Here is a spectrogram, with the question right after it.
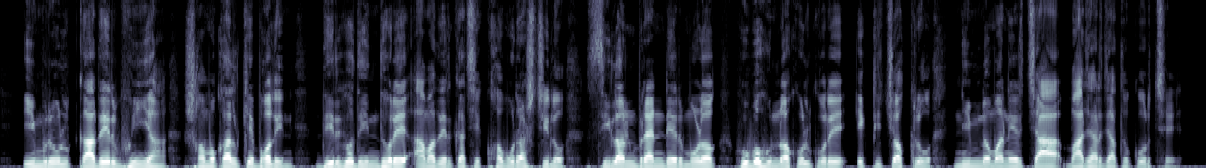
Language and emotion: Bengali, neutral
